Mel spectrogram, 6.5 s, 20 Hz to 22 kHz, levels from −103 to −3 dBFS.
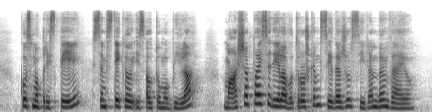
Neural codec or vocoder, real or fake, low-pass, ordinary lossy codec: codec, 44.1 kHz, 3.4 kbps, Pupu-Codec; fake; 14.4 kHz; none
